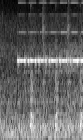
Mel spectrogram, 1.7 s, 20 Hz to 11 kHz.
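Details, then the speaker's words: High steady electronic beeping with flashing light from a Chamberlain 1.25 HP smart garage door opener, a normal safety warning for a few seconds before the door closes when commanded from the app. "Hear it beeping? It's beeping and flashing, and it's going to wait a few seconds before it shuts down the garage door. So if there's anybody in the way, it kind of gives them notification that it's getting ready to shut."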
